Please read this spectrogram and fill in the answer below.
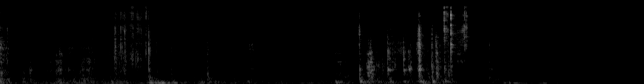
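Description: Clear plastic craft packaging crinkling and rustling while a pack of self-adhesive gem embellishments is searched through. A soft rustle comes about a second in, then a louder run of crisp crinkles and small clicks around four seconds in.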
